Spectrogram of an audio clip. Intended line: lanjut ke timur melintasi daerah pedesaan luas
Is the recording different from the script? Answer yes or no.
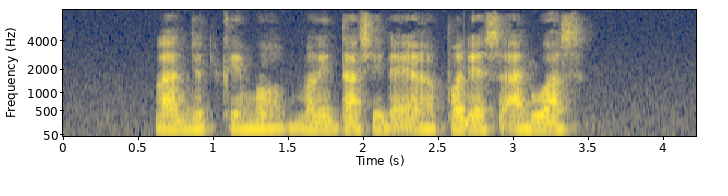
no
